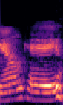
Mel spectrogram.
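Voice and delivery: dismissive, eye-rolling tone. Retelling own past reply to an aunt's prayers: imitating a dismissive eye-roll reply. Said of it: "I would roll my eyes and be like".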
